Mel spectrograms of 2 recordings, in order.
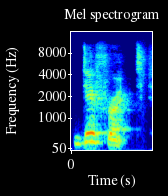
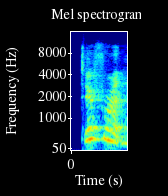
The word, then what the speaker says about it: different: Like that first word, different. Different has 3 syllables, but we in Texas drop that middle syllable, and we sometimes transpose some letters.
